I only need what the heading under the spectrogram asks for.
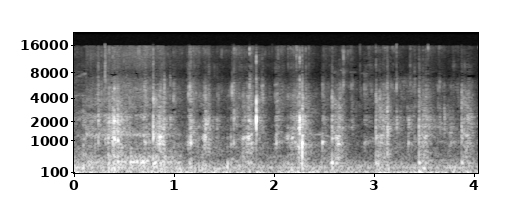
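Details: Raw cow tongue being chewed by a dog: quick, uneven wet crunches and lip smacks about twice a second over a dull low hum.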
